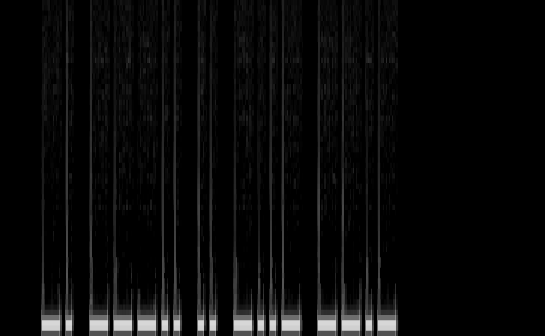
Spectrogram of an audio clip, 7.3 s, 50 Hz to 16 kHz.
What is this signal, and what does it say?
Morse code, heard as a keyed tone, about 15 wpm, 700 Hz. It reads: N8IXQ
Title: USA Call Signs - 5 Characters - Repeated 2x - 15wpm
